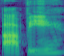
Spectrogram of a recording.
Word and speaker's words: Oppy: middle school and stuff some kids would say it was like uggy woogie or something like that instead of opi like they put oh the different syllables there's all kinds of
